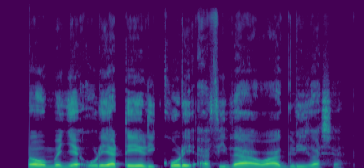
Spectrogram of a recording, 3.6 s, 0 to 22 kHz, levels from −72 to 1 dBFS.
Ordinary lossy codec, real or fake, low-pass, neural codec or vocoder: none; fake; none; vocoder, 44.1 kHz, 128 mel bands every 512 samples, BigVGAN v2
